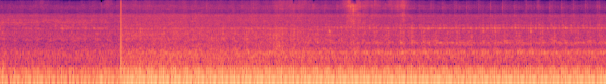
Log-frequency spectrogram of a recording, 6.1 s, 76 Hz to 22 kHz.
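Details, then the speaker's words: Chevy square-body dually 454 big-block after O2 sensor replacement and battery reset, no more black smoke: deep, even V8 idle with a steady low beat, no misses or stumbles; running smooth and clean. "running U nice and clean doesn't burn it doesn't burn the old eyeballs anymore and uh you can you can just hear it in the engine just nice and smooth"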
